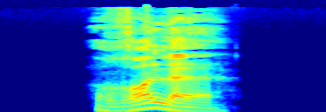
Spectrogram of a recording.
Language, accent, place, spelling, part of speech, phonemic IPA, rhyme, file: German, Germany, Berlin, Rolle, noun / proper noun, /ˈʁɔlə/, -ɔlə, De-Rolle.ogg
- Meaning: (noun) 1. roll, reel, spool 2. roll, tube 3. a relatively small wheel on which something is rolled (as on a wheelie bin) 4. role, part 5. roller, castor, pulley 6. roll 7. mangle, wringer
